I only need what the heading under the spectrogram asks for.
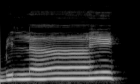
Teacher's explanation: اللہ کا لام زیر سے باریک پڑھیں گے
